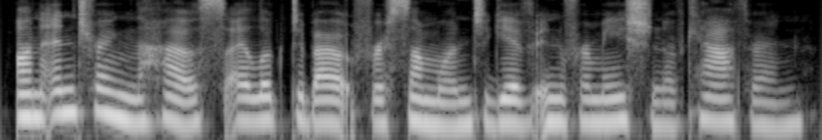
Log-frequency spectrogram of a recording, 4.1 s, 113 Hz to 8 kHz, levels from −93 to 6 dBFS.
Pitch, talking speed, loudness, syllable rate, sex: 200 Hz, 220 wpm, -18 LUFS, 7.0 syllables/s, female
